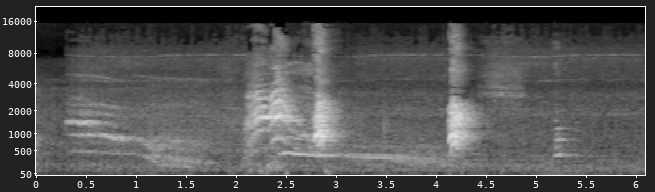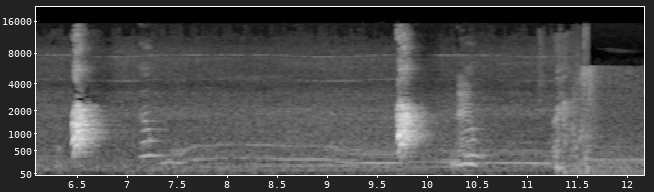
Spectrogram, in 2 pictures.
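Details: Dogs playing at home: drawn-out whining tones that slide downward mix with sharp, loud barks repeated every second or two, a human voice remarking on the barking.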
